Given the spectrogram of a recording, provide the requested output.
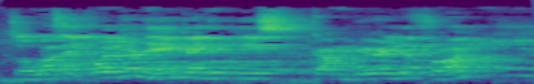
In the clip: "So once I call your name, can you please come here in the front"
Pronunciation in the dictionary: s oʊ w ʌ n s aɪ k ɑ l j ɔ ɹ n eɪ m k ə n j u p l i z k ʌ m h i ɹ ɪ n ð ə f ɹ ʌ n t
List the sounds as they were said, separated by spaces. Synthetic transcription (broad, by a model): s oʊ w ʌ s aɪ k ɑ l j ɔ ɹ n eɪ m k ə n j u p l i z k ʌ m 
